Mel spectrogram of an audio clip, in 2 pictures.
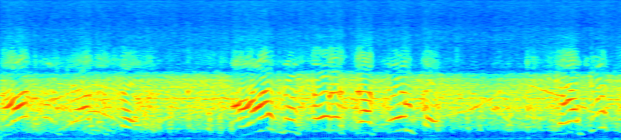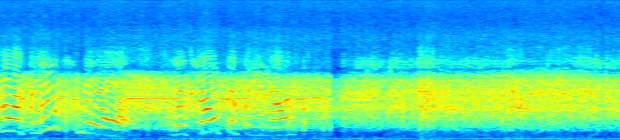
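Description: A voice heard as if over a radio: speech squeezed into a thin, tinny band, with a steady low hum beneath it.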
